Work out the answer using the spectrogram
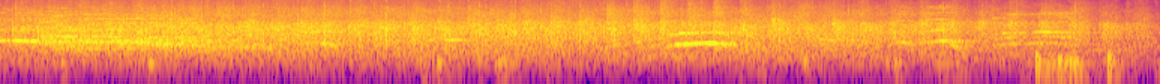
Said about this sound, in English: She puts on this event. She's organized this event last year and this year. So please give a big round of applause to the queen of the quills,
